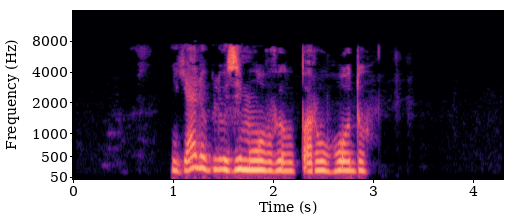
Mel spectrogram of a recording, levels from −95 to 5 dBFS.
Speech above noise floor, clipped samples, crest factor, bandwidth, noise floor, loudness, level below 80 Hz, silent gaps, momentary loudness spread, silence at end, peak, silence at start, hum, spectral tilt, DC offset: 67 dB; under 0.1%; 16 dB; 7.8 kHz; -80 dBFS; -14 LUFS; -56 dBFS; none; 13 LU; 1.35 s; -2 dBFS; 1 s; none; -5.5 dB/octave; under 0.1%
